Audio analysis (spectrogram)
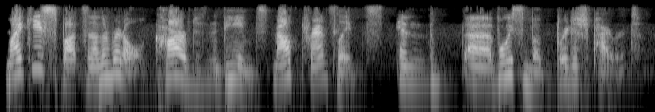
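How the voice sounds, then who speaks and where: A woman with a slightly husky voice reading scripted stage directions as narration at a table read, in dull sound. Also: lowish voice, lively intonation, normal speed, fairly bright tone.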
